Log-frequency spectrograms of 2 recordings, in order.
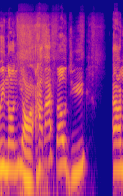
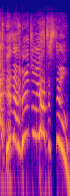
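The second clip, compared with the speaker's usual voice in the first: imitated screaming, much higher. Retelling how his dad screamed at him in front of a police officer: retelling a dad screaming. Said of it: "Screaming at me".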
